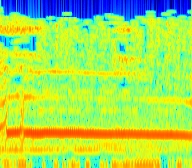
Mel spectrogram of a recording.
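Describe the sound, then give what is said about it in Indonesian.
A dog howls outside a house in one long, steady, drawn-out note that holds for the whole moment, set against a low, rumbling background drone. “Dia terus melolong dari luar rumah.”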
